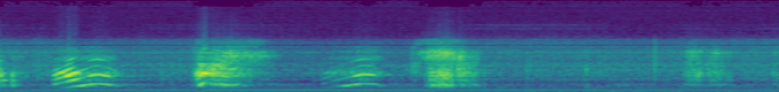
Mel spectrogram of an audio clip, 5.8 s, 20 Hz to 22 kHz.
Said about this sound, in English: Following type 1, the feline or pussycat sneeze, which you have just heard, we have type 1A, the atomizer or seltzer siphon variety.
